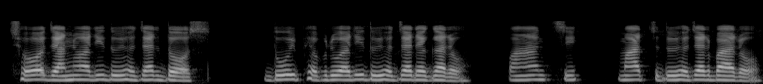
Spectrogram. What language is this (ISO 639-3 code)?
ori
